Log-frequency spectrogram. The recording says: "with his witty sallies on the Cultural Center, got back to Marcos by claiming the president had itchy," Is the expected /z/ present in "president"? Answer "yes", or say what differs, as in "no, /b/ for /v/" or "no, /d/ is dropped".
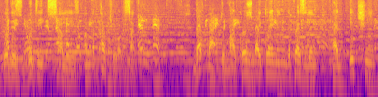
yes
